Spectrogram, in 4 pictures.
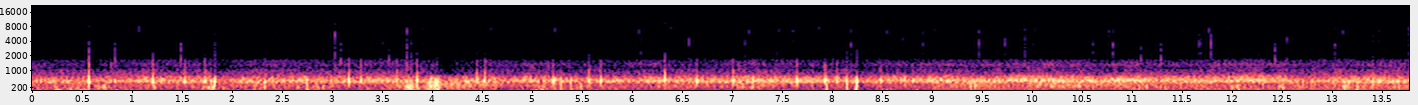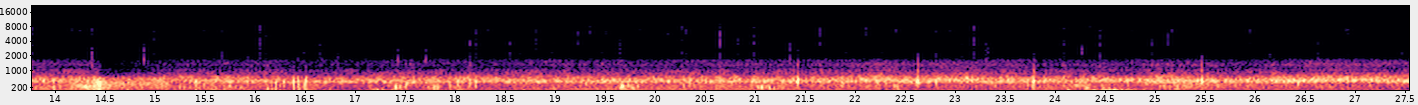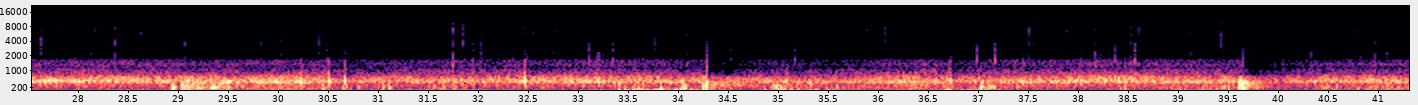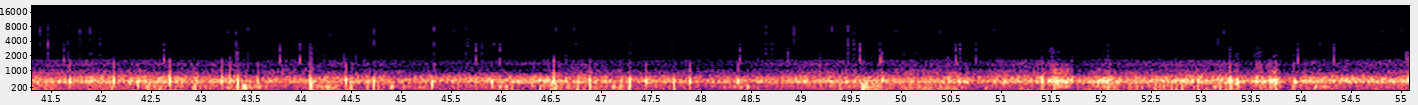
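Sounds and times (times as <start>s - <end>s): muffled underwater water rush: 0.0s - 55.0s.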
